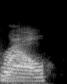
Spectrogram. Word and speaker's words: Rowell: Is that how you pronounce her name, or is it Rowell? It's spelled rowling, not like bowling. Mm-hmm. Exactly, like rowling, not rolling.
